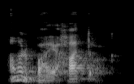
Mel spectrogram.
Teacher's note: so you stress buy and hot dog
